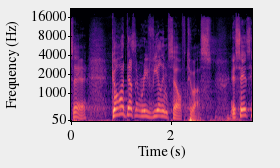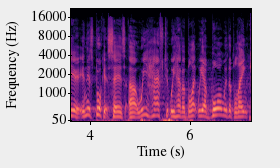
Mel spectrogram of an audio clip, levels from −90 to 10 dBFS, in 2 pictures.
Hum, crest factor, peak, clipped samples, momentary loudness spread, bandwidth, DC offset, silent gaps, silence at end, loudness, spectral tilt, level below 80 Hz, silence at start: none; 20 dB; 0 dBFS; under 0.1%; 11 LU; 16.5 kHz; under 0.1%; none; 0 s; -20 LUFS; -5 dB/octave; -32 dBFS; 0 s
